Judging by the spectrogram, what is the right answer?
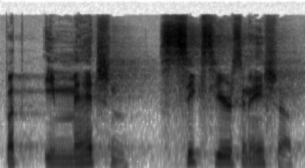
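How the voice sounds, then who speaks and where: Man, thirties, emphatic keynote, headset mic, bright tense voice, hall reverb. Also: mid-range voice, lively intonation, slow. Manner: emphatic, repeats phrases for effect. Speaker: keynote presenter. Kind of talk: corporate keynote speech. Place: large event hall with audience.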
